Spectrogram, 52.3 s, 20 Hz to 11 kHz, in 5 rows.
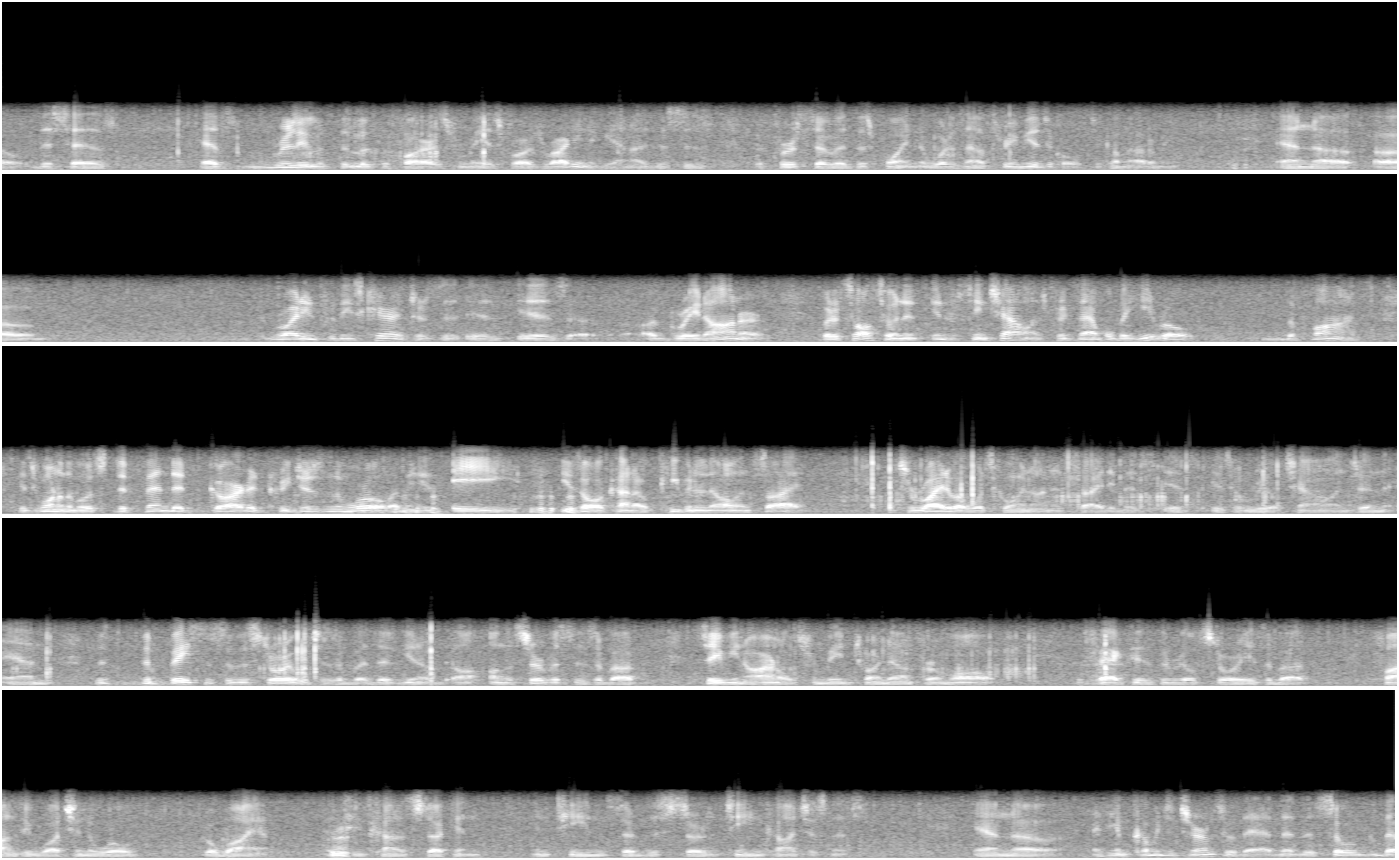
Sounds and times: Speech: 0.0s - 0.9s, 1.5s - 8.8s, 9.6s - 10.8s, 12.4s - 19.4s, 20.0s - 27.0s, 27.6s - 38.9s, 39.5s - 48.4s, 49.1s - 52.3s.

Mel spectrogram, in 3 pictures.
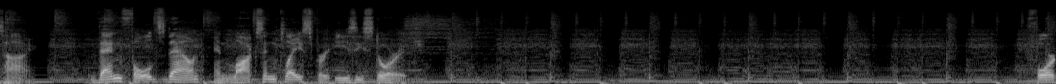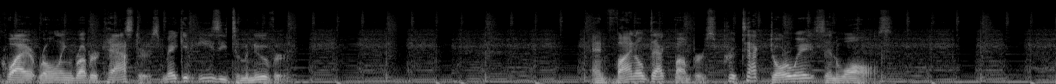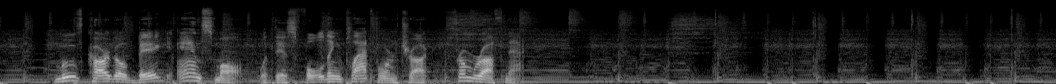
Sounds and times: Speech: 0.0s - 4.2s, 10.3s - 13.5s, 16.5s - 19.5s, 21.7s - 26.4s
Music: 0.0s - 31.6s.

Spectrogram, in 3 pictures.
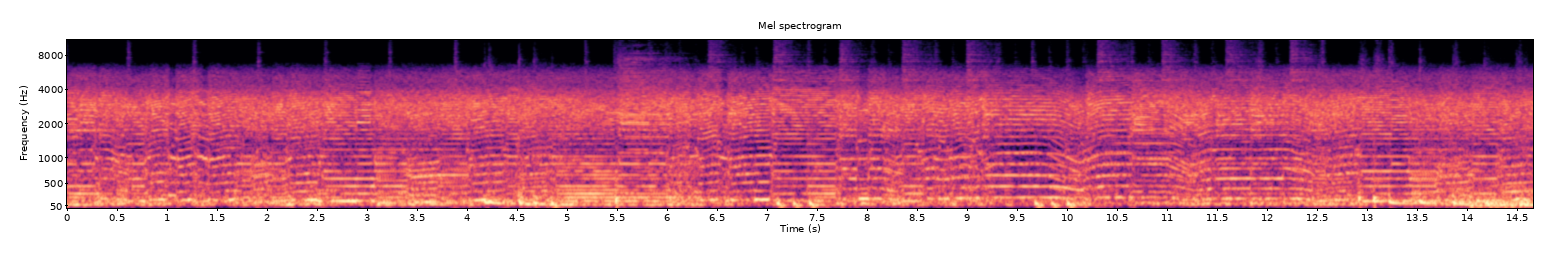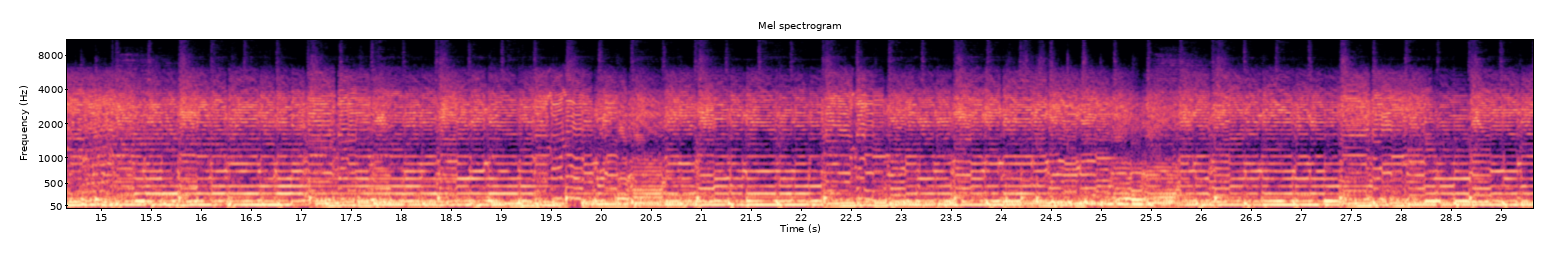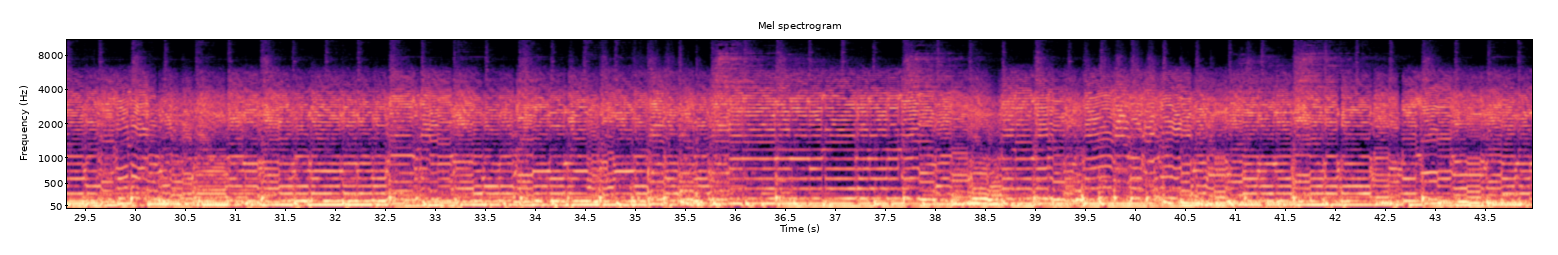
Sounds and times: Electric guitar: 0.0s - 43.9s
Strum: 0.0s - 43.9s.

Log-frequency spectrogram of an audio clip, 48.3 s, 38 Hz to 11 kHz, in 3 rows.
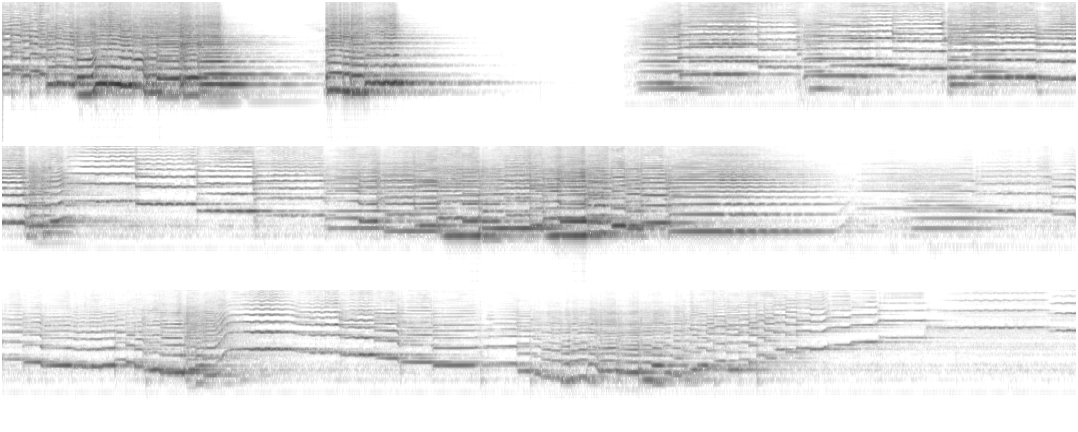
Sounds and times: Violin, fiddle: 0.0s - 6.8s, 9.5s - 48.3s.

